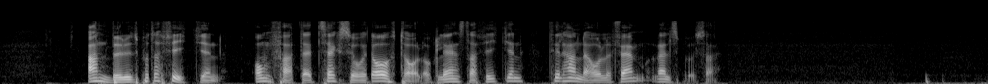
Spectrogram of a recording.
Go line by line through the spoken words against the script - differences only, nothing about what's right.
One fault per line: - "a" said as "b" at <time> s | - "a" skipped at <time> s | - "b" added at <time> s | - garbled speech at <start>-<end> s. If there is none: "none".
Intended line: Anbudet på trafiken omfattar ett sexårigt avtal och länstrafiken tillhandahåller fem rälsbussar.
none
